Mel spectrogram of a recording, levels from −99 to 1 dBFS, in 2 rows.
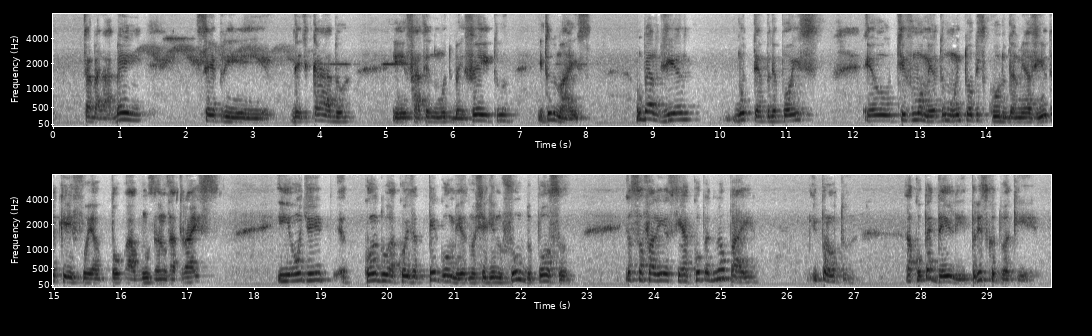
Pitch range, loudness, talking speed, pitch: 125-200 Hz, -15 LUFS, 135 wpm, 155 Hz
